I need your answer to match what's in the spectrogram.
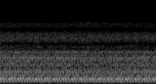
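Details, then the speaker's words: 2001 Isuzu Rodeo after EGR valve cleaning, check engine light still on: steady even hum at a slightly raised speed with no stumbles; idle still a little high. "looks like the uh looks like the idle is still up a little bit"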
